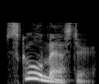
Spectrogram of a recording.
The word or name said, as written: schoolmaster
